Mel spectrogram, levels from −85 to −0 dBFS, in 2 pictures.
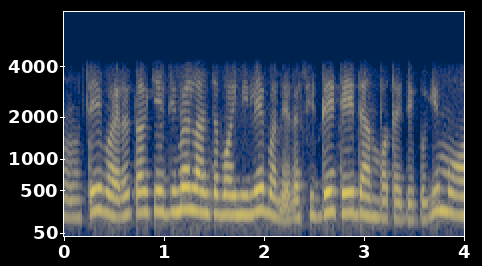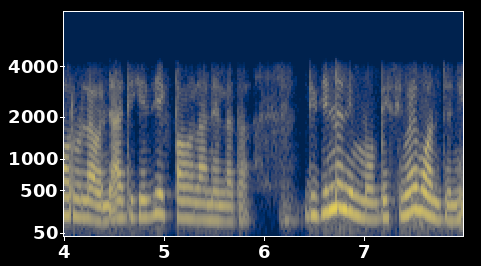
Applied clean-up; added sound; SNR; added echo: none; none; none; none.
